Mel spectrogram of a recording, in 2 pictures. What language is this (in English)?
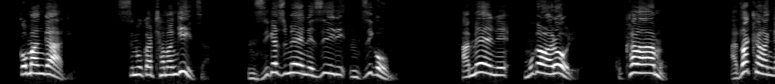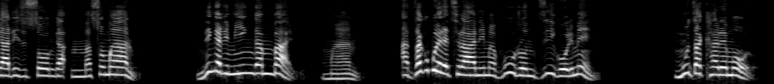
Nyanja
